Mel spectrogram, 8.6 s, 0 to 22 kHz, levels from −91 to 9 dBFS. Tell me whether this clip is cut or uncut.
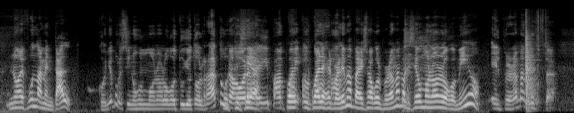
cut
